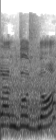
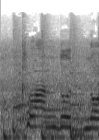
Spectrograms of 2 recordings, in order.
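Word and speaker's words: Llandudno: Tandang Landudno sa Wales. From Land ah from Landudno. Landod ah clandudno daw how to pronounce itung Landud no is clandud no. Double L is a Welsh pag L.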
